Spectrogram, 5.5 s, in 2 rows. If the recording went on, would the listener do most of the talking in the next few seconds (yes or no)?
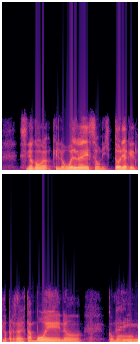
yes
